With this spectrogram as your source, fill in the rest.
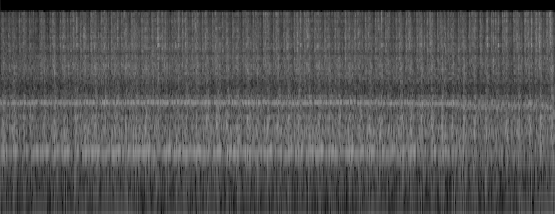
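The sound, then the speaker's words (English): A sewing machine stitches a mail pocket with a loud, continuous whirring drone, steady and unbroken for the whole stretch. “Whoop, there's a funny string coming through. Probably should have cleared that. Didn't do it. Sewing anyway.”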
